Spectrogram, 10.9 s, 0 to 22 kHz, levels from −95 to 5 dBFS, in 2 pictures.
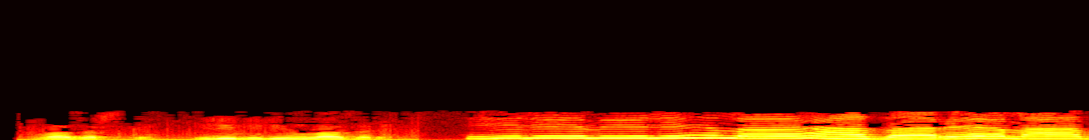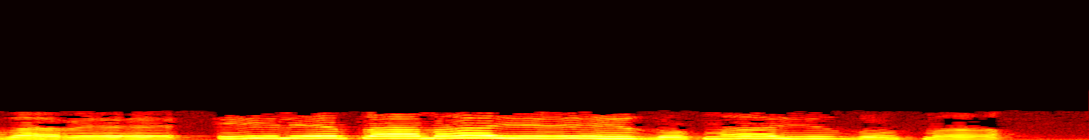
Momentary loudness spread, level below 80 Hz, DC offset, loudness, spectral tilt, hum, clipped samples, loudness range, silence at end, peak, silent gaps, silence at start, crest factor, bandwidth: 11 LU; -46 dBFS; 0.4%; -14 LUFS; -12 dB/octave; none; under 0.1%; 3 LU; 0.45 s; 0 dBFS; none; 0.1 s; 14 dB; 4.6 kHz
